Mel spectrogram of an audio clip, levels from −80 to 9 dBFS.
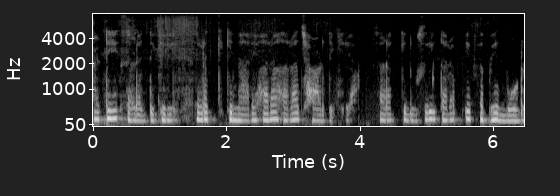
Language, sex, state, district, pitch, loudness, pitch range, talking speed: Rajasthani, female, Rajasthan, Churu, 175 Hz, -18 LUFS, 160-185 Hz, 195 wpm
